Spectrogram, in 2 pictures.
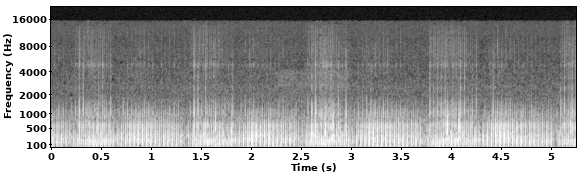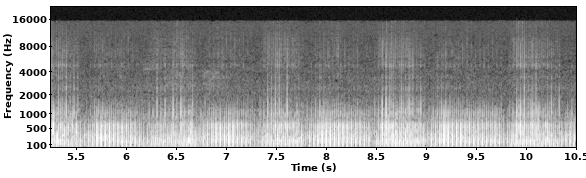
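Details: Hard purring from a cat being spooned indoors, a continuous deep rumble in rhythmic breath cycles, roughly one per second, with a faint rustle between some cycles.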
